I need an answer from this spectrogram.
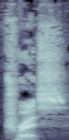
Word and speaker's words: Chris: ch. Chris. The H is silent.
